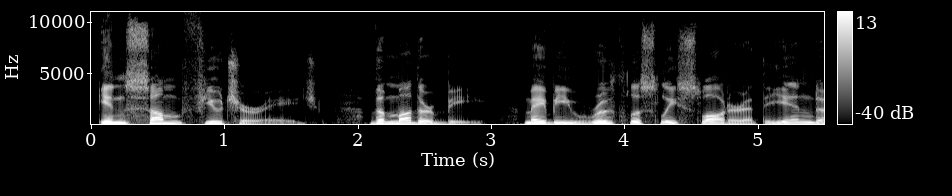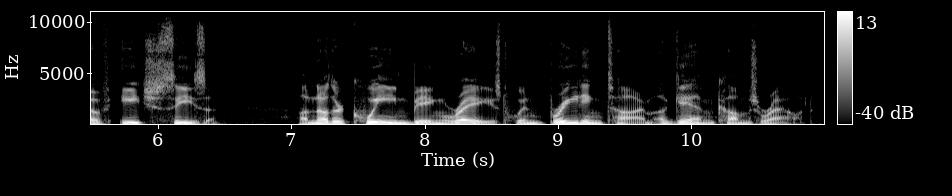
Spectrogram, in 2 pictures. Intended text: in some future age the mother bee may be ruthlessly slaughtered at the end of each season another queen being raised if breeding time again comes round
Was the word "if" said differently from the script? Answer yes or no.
yes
